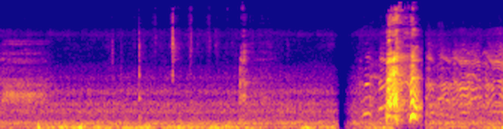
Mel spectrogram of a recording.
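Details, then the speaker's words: Noisy room, then a brief inhaled catch and one sharp, explosive sneeze from a woman during a sneezing challenge, after trying to induce sneezes with garam masala and cumin powder; her eyes are watering: sneezing. "तो guys बहुत ज्यादा ही हो गया है sneezing पता नहीं थोड़ा रुक रुक के आ रहा है"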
